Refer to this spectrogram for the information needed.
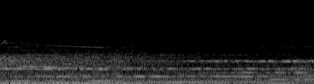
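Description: Steady low rumble of city traffic on a chill evening with a siren wailing over it, its tone sliding as it passes. Loud and continuous throughout, with no voices.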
